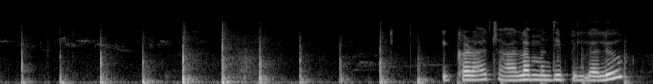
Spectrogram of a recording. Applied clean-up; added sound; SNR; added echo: none; none; none; none.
